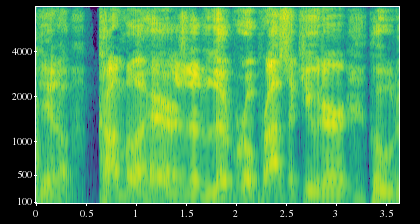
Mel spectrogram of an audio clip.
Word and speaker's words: Kamala: Just think of Kamala, and then La. – Kamala. – Kamala. – Like Tamala.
